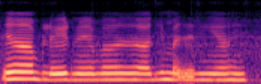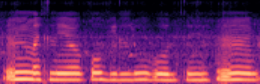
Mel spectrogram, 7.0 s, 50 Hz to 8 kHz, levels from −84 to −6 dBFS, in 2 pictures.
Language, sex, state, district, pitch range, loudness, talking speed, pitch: Hindi, female, Uttar Pradesh, Etah, 210-225 Hz, -19 LUFS, 110 wpm, 215 Hz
